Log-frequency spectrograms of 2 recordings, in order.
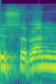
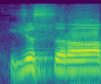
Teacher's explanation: یس، را 2 زبر رن، را 2 زبر رن، را کے اوپر 2 زبر ہے، را کے 2 زبر کو حالت وقف میں ایک زبر کے الف کے ساتھ پڑھا جائے گا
